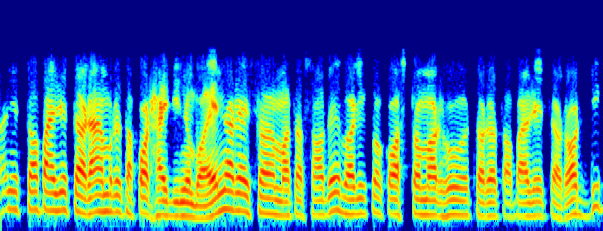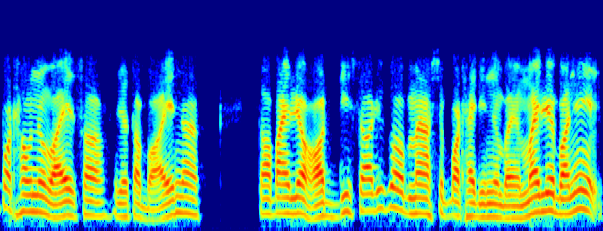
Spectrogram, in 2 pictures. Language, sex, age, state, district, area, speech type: Nepali, male, 60+, West Bengal, Kalimpong, rural, conversation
